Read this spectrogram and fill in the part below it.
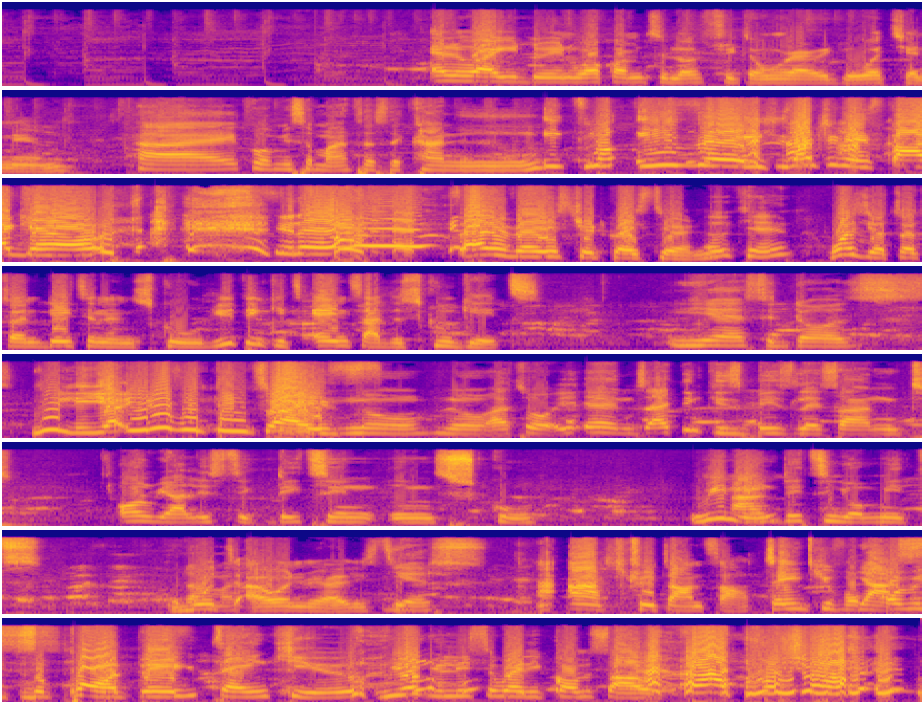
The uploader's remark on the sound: The Mic is on the street!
